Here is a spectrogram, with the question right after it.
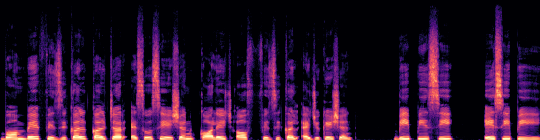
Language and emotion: Goan Konkani, neutral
